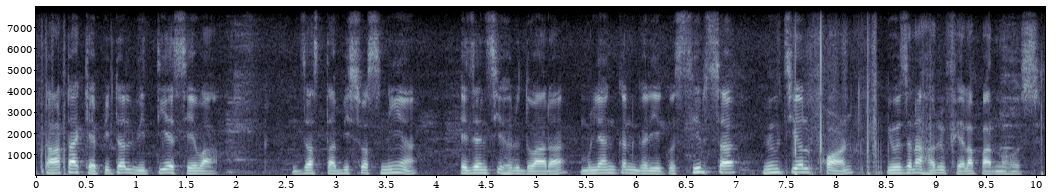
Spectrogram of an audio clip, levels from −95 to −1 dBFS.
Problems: background sounds at intervals, continuous background conversations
